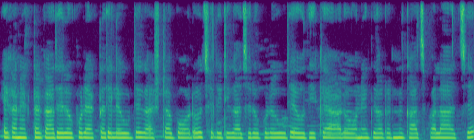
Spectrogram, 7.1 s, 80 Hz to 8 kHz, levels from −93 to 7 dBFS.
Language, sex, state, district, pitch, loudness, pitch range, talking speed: Bengali, female, West Bengal, Jhargram, 245 Hz, -14 LUFS, 245-255 Hz, 150 wpm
